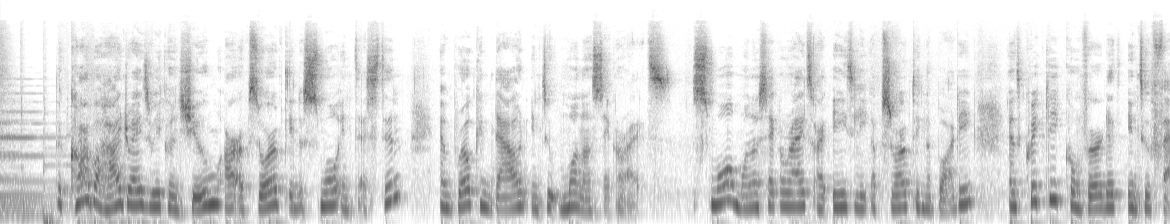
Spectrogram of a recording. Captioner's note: voiceover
